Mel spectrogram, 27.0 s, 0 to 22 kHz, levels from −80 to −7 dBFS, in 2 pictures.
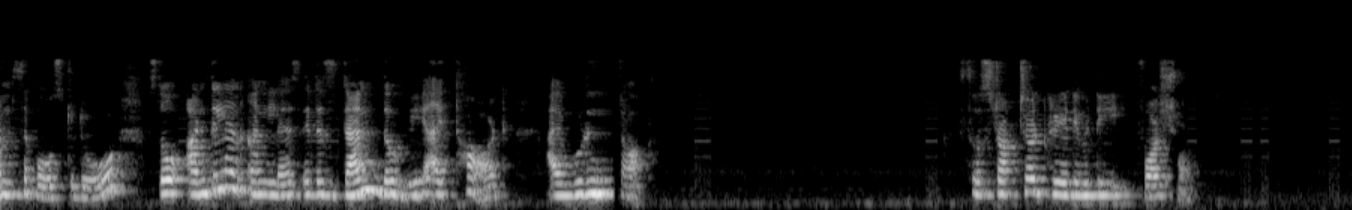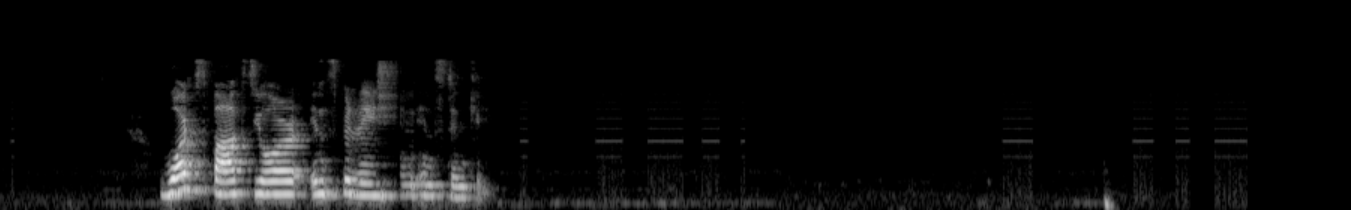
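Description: Speech, with a faint buzz running underneath the whole way, pulsing at around 500 Hz and sitting far below the speech. That's computer activity noise: processor, graphics or mouse load shifting the shared ground, so it follows the machine's workload rather than the talking. The speech itself has a rough, grainy edge throughout, with noise creeping in between the harmonics and a thin, synthetic top end. That's most likely low-delay AAC compression (AAC-ELD) at a fairly low bitrate. On top of that there are four AAC frame losses with concealment, where the decoder patches the gap from the last good spectrum: short ones at 4.16 to 4.24 s and 26.42 to 26.45 s, plus longer ones at 5.96 to 6.28 s and 17.33 to 17.62 s, which come across as smeared, phasey patches.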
